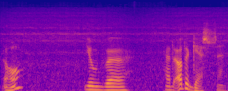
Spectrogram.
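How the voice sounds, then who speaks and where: A man's voice: medium pitch, sing-song, slow. An actor in an old-time radio drama playing an earnest, lovestruck young man, nervous and indignant, with a hesitant, stammering delivery. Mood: polite, curious. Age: young adult. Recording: noisy vintage radio broadcast recording.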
